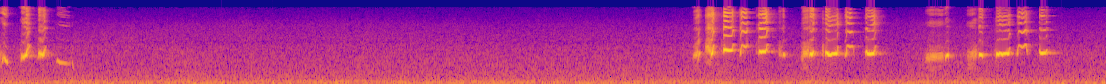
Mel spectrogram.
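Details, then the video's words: A bird sings at Burleigh Heads. One short whistle opens, then a long quiet gap. From about five seconds a quick run of short, bright whistled notes follows in two bursts. "Bird singing at Burleigh Heads"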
